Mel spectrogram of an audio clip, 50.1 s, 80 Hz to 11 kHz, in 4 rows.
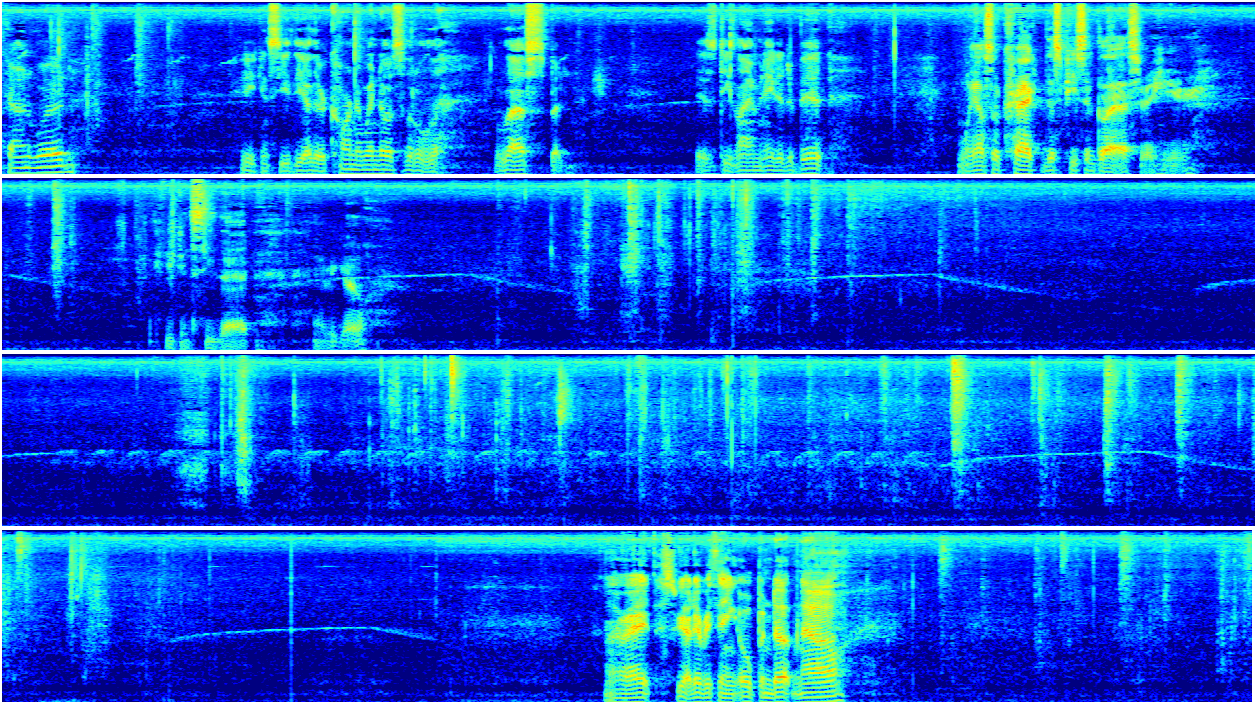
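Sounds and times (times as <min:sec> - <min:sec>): faint high rising tone: 0:04.0 - 0:44.0.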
